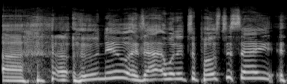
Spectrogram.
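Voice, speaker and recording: A man with a New York accent, co-hosting a casual tech podcast, curious and quick to laugh. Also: very high voice, lively intonation, dry recording. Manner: chatty, laughs often, curious musing. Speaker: podcast co-host. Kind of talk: casual chat.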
